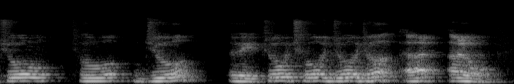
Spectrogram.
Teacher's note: फिर आता है तालु, मुंह के ऊपर वाले भाग में जीभ सटे उसे तालु कहते हैं। जैसे चो बोलने में हमारा जीभ जो है वो ऊपर तालु में सटता है, तो चो, छो, जो, चो, छो, जो, अड़ो, ये हो गया तालु।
